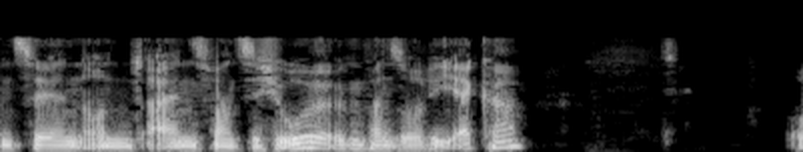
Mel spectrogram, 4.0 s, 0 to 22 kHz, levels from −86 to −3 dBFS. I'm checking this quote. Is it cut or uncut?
uncut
